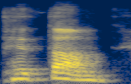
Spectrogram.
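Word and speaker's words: Pithom: we actually pronounce it pitom is the god atom but it's a pitom uh and that's actually pronounced pit thumb and we're very very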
